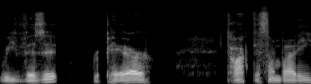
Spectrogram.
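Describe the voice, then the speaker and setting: A man's fairly low voice, dry and close with no echo, in a very clean recording with a silent background. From Massachusetts (Somerville, Boston area). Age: 60s. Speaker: technology executive and career advisor. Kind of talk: podcast interview. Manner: halting, many fillers.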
